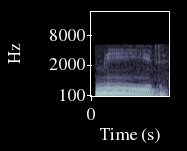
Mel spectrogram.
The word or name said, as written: Mead, Lake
